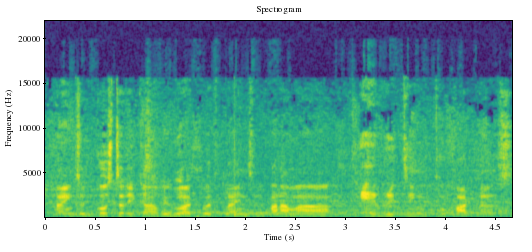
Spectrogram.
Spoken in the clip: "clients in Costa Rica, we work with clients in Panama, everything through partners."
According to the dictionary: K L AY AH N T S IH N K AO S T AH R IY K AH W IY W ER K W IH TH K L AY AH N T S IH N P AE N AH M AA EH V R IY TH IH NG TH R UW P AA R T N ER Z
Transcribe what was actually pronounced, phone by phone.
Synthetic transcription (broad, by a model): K L AY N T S IH N K AO S T AH R IY K AH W IY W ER K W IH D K L AY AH N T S IH N P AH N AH M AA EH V R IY T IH NG T R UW P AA R T N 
